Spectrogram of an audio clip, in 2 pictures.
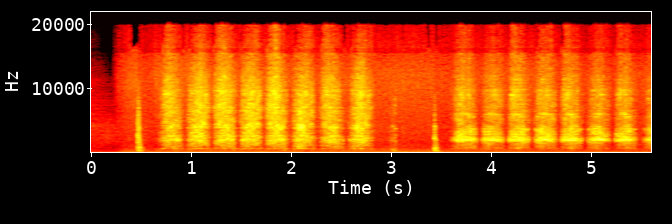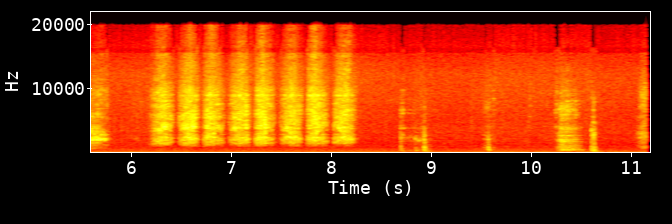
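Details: Budget linear rail (Banggood/AliExpress type), black carriage oiled and silver one greased, slid back and forth against a desk: rapid raspy strokes about four a second, greased one much quieter, oiled louder but fine; normal carriage rolling noise, no binding.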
